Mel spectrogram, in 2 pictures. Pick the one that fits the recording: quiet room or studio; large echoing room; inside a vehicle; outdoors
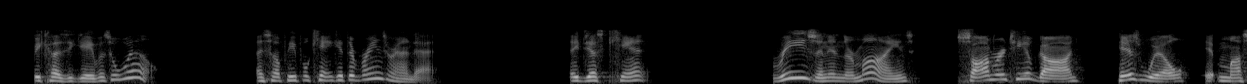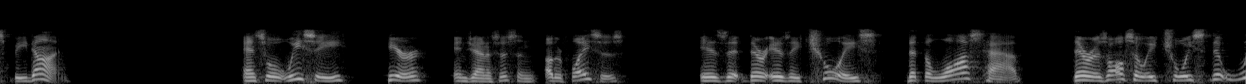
large echoing room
